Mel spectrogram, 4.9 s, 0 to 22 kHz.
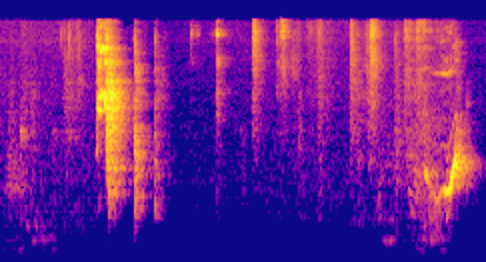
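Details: Caged African grey parrot kept as a pet, recorded in 2012 while talking and calling a family member's name: one loud rasping burst, several short clicks, then a rising tonal squawk at the close.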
